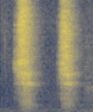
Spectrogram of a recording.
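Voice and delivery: Ch, ch as bare breathy sounds; teacher isolating the ch sound; unvoiced ch. Shown as a demonstration. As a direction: hiss the ch sound without voice. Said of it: "I'm gonna slow down there".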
